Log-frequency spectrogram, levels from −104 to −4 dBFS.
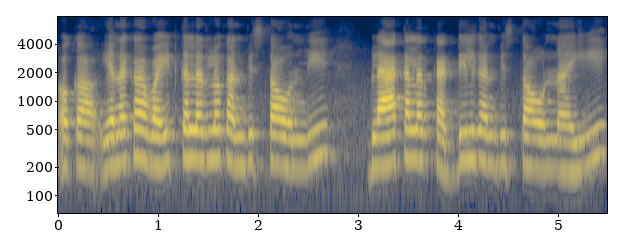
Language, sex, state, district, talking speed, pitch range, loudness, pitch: Telugu, female, Andhra Pradesh, Sri Satya Sai, 120 wpm, 205-240 Hz, -19 LUFS, 220 Hz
